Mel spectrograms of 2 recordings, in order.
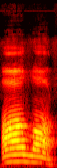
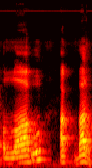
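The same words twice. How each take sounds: First: اللہ with the first a drawn out very long and slow; stretched alif. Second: اللہ اکبر slow, every sound clean, no vowel stretched; clear correct takbir. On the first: Teacher showing the wrong way to say اللہ, alif dragged out. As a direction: drag the opening alif of اللہ, a wrong example. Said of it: "اس کو کھینچ لیا". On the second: Teacher modelling the correct takbir for the prayer. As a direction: say اللہ اکبر plainly and carefully. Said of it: "صاف صاف کہنا ہے اور سیدھے طریقے سے". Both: Shown as a demonstration.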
